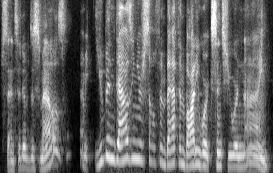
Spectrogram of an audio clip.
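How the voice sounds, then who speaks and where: A man playing an awkward, earnest teenage brother in a sitcom table read, stammering and halting. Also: high voice, lively intonation, vocal fry, full character voice. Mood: deadpan.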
